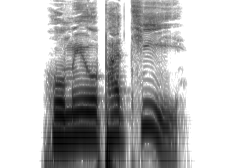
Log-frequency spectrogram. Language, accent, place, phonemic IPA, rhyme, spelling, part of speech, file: German, Germany, Berlin, /ˌhomøopaˈtiː/, -iː, Homöopathie, noun, De-Homöopathie.ogg
- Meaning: homeopathy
